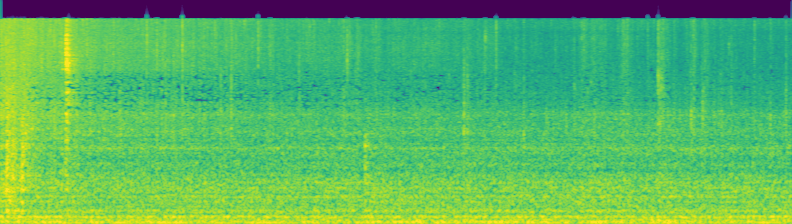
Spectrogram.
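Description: Onions and potatoes sizzling steadily in mustard oil in an aluminium kadai, the onions frying to light brown. A metal spatula knocks against the pan once, about a second in.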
